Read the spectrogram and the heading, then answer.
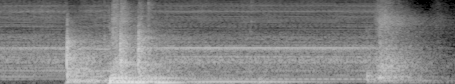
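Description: Heavy door of a decommissioned Cold War nuclear bunker, a narrow tiled shelter, being shut and locked: loud metallic clanks with a lingering resonant ring that slowly fades, then one more clunk a couple of seconds later.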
